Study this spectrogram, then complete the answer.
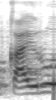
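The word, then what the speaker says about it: Cairo: और फिर देखिए, आप अंग्रेजी में इसको प्रोनाउंसिएशन कीजिएगा तो कायरो निकलेगा, बट इसको हिंदी में काहिरा बोलते हैं, इसीलिए आपको यहाँ पे स्पेशली लिख दिया गया है काहिरा।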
